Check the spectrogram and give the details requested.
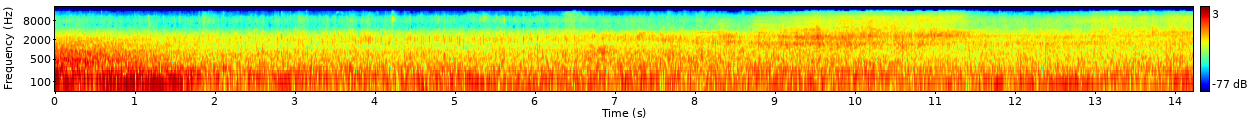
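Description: Heavy rain falling steadily on pavement and an umbrella. A low rumble at the start fades out over the first two seconds, and the hiss swells briefly about nine to eleven seconds in.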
